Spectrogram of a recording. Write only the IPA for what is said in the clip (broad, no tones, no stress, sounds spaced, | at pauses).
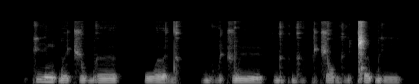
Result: k i n ɓ ɘ t͡ʃ u b ɘ | w ə d | bʱ u t͡ʃ w y | ɡ ɘ k ɡʱ ɘ k t͡ʃ ɔ ɡʱ i ǁ ɘ ɓ i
